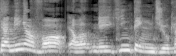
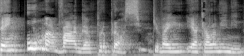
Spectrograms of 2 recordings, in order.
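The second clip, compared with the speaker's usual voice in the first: plain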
